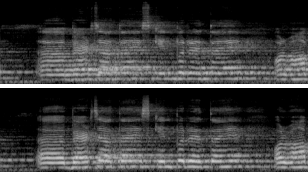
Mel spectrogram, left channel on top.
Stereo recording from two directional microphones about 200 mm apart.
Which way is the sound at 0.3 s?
30° right (ahead or behind).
